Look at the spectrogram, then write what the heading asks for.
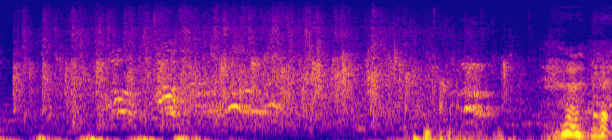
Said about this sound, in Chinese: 谢谢，感谢您的掌声鼓励 啊！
